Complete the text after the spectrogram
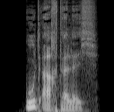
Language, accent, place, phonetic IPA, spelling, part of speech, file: German, Germany, Berlin, [ˈɡuːtˌʔaxtɐlɪç], gutachterlich, adjective, De-gutachterlich.ogg
- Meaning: expert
